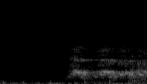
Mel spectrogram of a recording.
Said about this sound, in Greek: Τα σκυλάκια μου θα συνεχίζουν να γαυγίζουν πάντοτε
